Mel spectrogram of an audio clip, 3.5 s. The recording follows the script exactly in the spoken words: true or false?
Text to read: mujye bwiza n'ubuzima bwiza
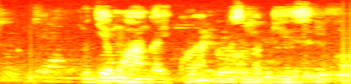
false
